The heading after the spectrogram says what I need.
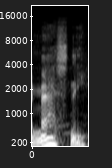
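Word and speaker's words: Masney: you say your last name how do you spell that m-a-s-n-e-y m-a-s-n-e-y mastney yes makes sense yes can i call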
